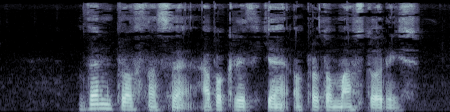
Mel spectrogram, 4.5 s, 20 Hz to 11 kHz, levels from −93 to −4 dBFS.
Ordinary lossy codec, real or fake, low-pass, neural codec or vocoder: AAC, 32 kbps; real; 9.9 kHz; none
